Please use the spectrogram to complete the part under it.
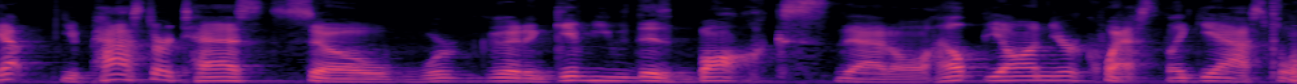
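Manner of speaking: ordinary delivery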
